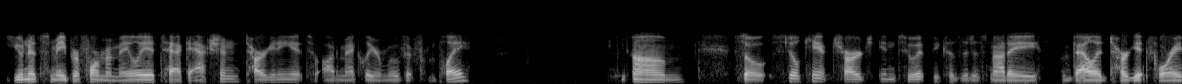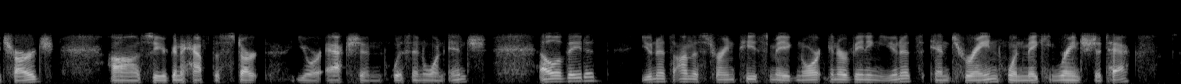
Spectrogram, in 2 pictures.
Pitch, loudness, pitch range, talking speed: 110 Hz, -26 LUFS, 100-120 Hz, 155 wpm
